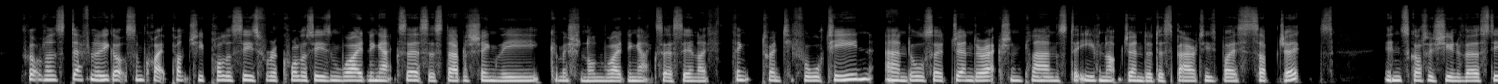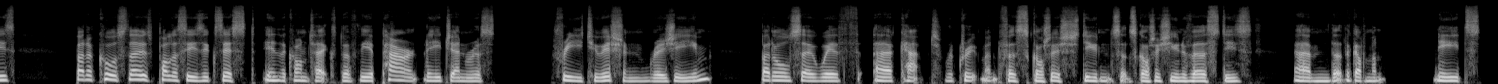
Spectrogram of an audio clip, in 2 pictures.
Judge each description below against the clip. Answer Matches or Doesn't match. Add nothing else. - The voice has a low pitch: Doesn't match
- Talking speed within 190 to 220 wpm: Doesn't match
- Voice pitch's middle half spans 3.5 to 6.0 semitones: Doesn't match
